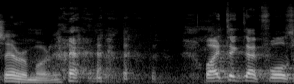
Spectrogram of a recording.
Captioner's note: laughs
